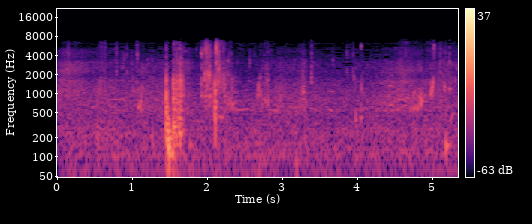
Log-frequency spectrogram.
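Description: Kayak paddling in calm water: the paddle blade dipping and splashing, with small drips and laps of water. A sharp knock or splash about a second and a half in is the loudest sound, followed by a second cluster of splashes about half a second later.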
